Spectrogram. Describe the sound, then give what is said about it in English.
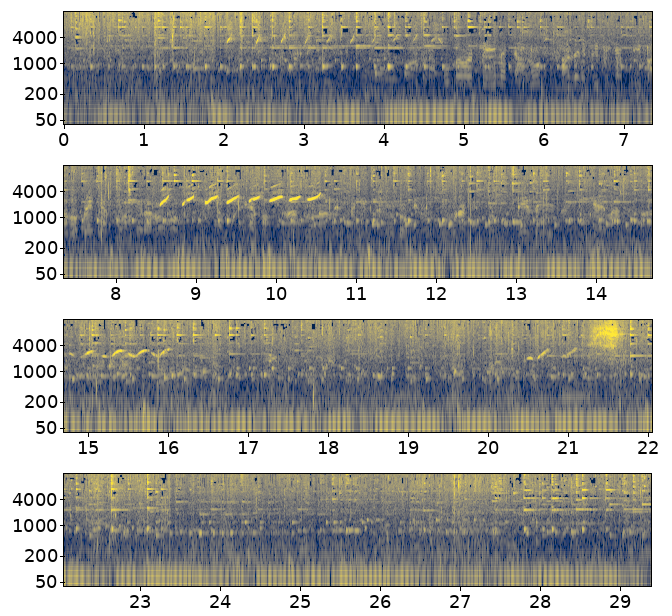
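Sheep and goats bleat on and off over a steady, dense clatter of clanking bells at a winter festival in Greek Macedonia, with a few short high chirps mixed in. No one speaks. “These and other sounds can be heard on his CD, ….”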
